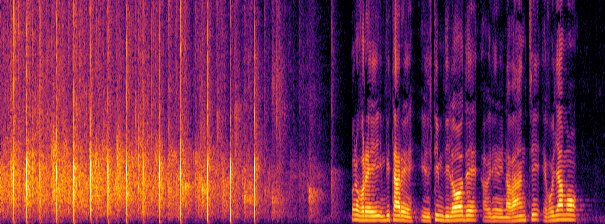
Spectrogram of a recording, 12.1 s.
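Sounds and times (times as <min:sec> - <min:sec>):
audience applause: 0:00.0 - 0:06.8
speech: 0:07.1 - 0:11.6.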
